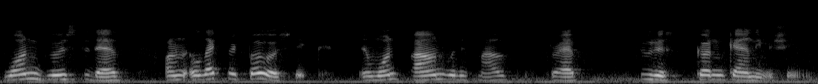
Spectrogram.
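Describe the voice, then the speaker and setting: A woman's voice: medium pitch, a little slow, close to an everyday voice. A teenage woman playing a hard-nosed male police detective in a radio play, narrating in hardboiled style with some stumbles over her script. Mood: dry, hardboiled narration. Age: teens. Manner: stumbles and repeats words while reading. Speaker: school radio drama actor. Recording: dull audio with faint noise.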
